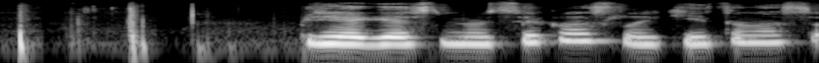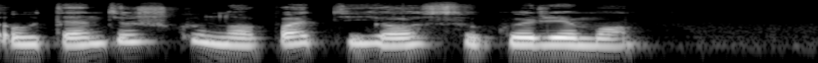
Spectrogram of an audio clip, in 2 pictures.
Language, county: Lithuanian, Utena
